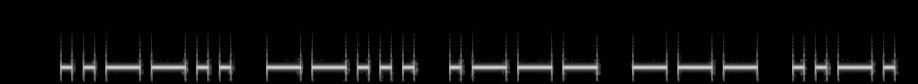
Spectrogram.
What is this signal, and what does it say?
Morse code, heard as a keyed tone, about 10 wpm, 800 Hz. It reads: ?7JOF
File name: LEZIONI / 10 SIGNS / 10B INT 10wpm 2844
